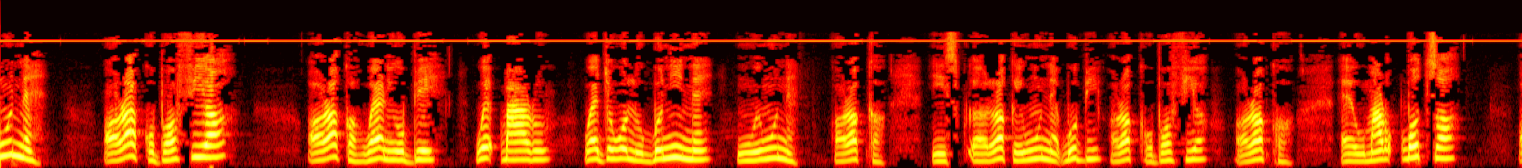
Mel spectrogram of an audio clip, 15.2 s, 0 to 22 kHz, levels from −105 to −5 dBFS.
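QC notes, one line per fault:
Throughout, USB whine: there's a steady, fixed-pitch tone sitting at 8 kHz, running under the speech at roughly 25 dB below it. That pitch matches the 125-microsecond microframe rate of a USB bus, so the current pulses of the bus are leaking into the audio path through the power or ground wiring. Because it's locked to the bus timing rather than to anything in the room, it never drifts.
Throughout, MP3 compression: the codec damage is plainly audible, and nothing survives above 9.8 kHz, so the top end sounds clipped off like a low-pass filter. The likely cause is MP3 encoding at a starved bitrate, which fits something around 32 kbps. The encoder runs out of bits, drops the weaker frequency lines and lets them flicker in and out between frames. It also cuts the treble at a fixed point, which explains that hard ceiling.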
